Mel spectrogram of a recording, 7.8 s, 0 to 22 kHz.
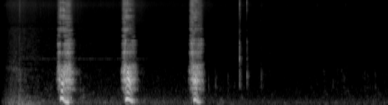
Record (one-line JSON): {"exhalation_length": "7.8 s", "exhalation_amplitude": 32768, "exhalation_signal_mean_std_ratio": 0.24, "survey_phase": "beta (2021-08-13 to 2022-03-07)", "age": "45-64", "gender": "Female", "wearing_mask": "No", "symptom_none": true, "smoker_status": "Never smoked", "respiratory_condition_asthma": false, "respiratory_condition_other": false, "recruitment_source": "REACT", "submission_delay": "3 days", "covid_test_result": "Negative", "covid_test_method": "RT-qPCR", "influenza_a_test_result": "Negative", "influenza_b_test_result": "Negative"}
